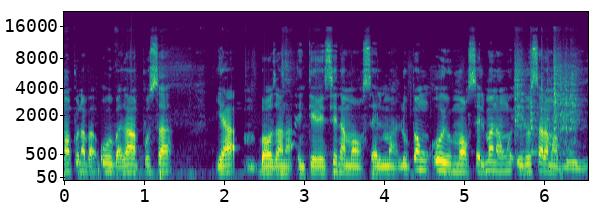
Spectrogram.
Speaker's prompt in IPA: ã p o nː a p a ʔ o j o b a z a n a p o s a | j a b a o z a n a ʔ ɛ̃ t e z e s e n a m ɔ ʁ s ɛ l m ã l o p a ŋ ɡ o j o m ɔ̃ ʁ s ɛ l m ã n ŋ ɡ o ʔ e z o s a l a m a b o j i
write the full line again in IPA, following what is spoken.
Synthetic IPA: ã p o n a b a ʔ o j o b a z a n a p o s a | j a b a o z a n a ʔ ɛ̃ t e ʁ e s e n a m ɔ ʁ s ɛ l m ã l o p a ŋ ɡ o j o m ɔ ʁ s ɛ l m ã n ŋ ɡ o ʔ e z o s a l a m a b o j i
